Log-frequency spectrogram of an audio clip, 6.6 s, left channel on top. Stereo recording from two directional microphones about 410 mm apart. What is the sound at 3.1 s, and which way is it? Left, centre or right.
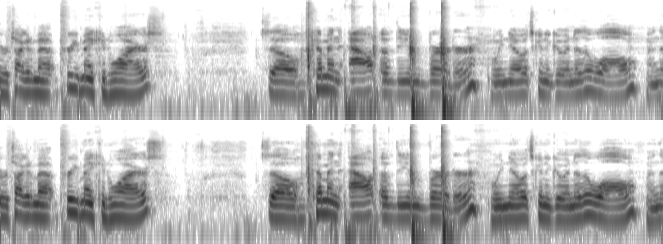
Speech, centre.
